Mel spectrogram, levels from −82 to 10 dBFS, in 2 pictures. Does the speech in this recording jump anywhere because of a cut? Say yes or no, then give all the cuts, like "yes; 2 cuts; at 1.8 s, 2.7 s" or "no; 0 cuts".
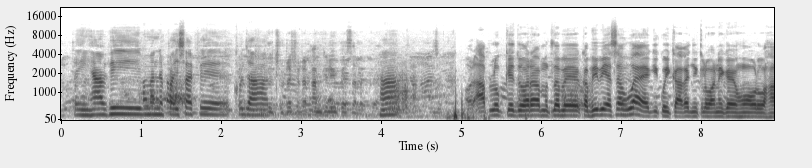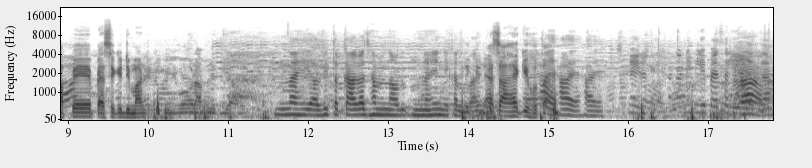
no; 0 cuts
